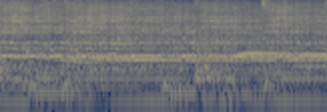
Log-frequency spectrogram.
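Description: Church congregation singing a worship song together over instrumental accompaniment, with voices held on long notes and some people calling out.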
